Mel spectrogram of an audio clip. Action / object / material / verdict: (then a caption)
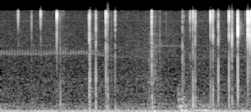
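tap / clear ice block / ice / none. Long nails scratch and tap a solid, clear ice cube that is held in the hand and then set on a towel. Quiet, sharp, bright clicks and short scrapes come in scattered bursts that grow denser and louder toward the end, over a faint steady low hum.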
